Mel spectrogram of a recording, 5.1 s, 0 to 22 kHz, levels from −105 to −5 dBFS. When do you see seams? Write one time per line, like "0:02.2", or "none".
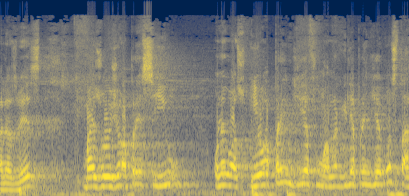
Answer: none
